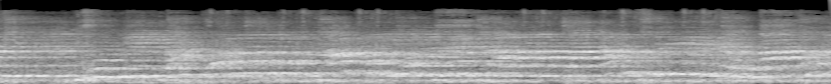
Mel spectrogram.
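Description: Women singing together into microphones: a Nepali lok dohori folk song, several voices at once, with long held notes.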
